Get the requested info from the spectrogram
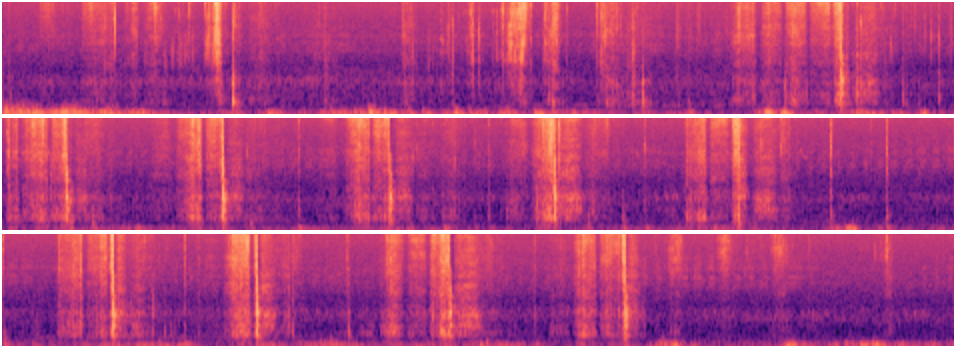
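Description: A series of sharp knocks, about one a second, with a pause a little past the middle, over a low rumble.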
